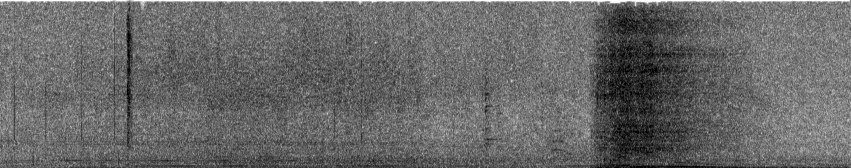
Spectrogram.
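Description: Motorbike in a GTA roleplay game, an engine idling steadily before a sharp rev that rises and then falls away, with no talk over it.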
